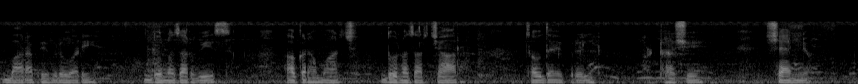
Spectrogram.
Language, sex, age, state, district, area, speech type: Marathi, male, 30-45, Maharashtra, Thane, urban, spontaneous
